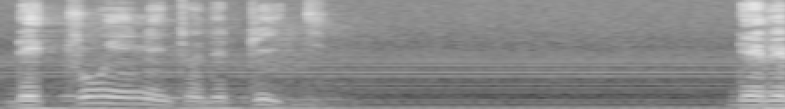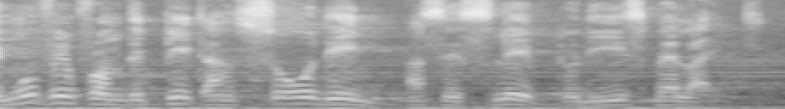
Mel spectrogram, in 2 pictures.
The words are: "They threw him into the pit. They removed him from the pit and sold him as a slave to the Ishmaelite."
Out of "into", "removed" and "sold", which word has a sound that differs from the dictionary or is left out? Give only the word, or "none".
removed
